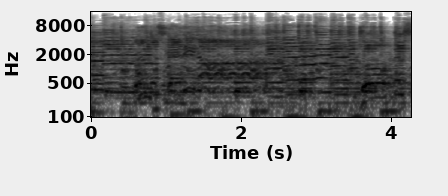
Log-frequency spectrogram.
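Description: Live dance band playing an upbeat dance song, with a steady, evenly pulsing bass beat under the melody.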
